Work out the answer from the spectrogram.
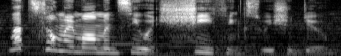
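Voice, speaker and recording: A woman's voice: on the high side, sing-song, moderate pace, pushed and bright, faint music behind, heavily acted. A woman voicing an earnest young child who cares about a dog, in a children's comic read-aloud. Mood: worried, earnest.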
